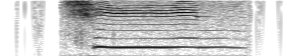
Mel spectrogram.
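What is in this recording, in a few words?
"cin1", Cantonese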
